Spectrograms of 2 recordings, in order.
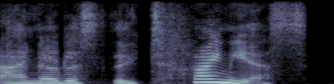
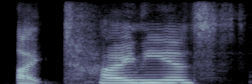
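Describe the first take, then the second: First: Said in the usual way. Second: "tiniest" drawn out slowly and lifted higher; stress on tiniest. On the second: Shown as a demonstration. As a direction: linger on "tiniest" to show how small it was.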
